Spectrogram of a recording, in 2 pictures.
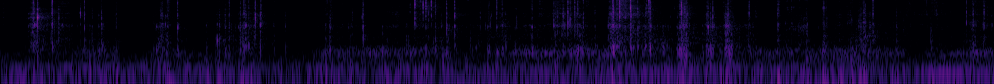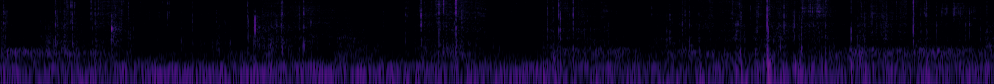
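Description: A small, clear plastic zip-lock bag, empty after its sand was poured into the tray, is crinkled and folded between the fingertips of both hands. It makes a quiet, steady stream of bright, crackly crinkles with a few sharper crunches, over a faint low hum.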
